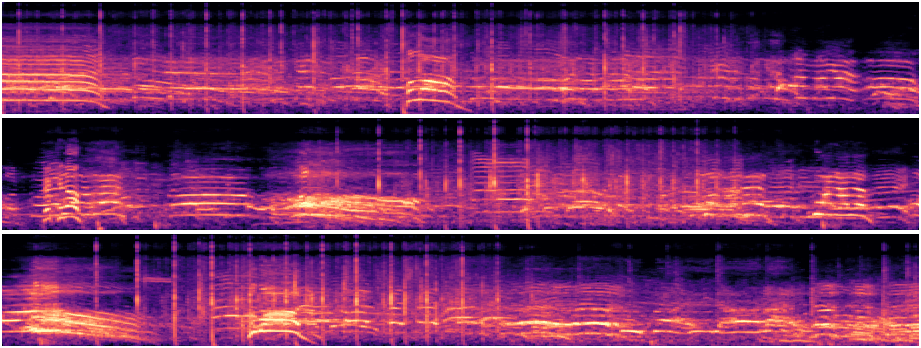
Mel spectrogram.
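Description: A crowd of fans chants and sings loudly outdoors.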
